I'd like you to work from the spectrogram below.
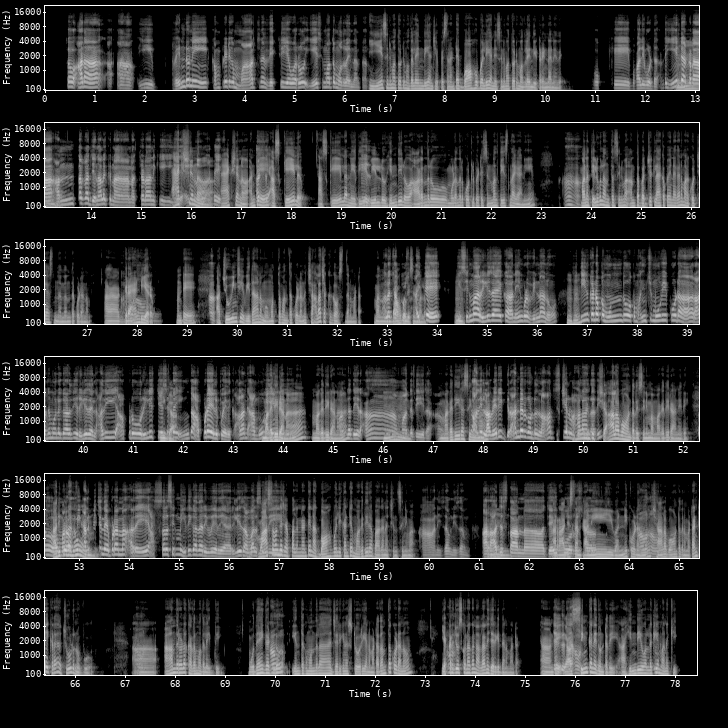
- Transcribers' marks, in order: in English: "సో"; in English: "ట్రెండ్‌ని కంప్లీట్‌గా"; other background noise; in English: "బాలీవుడ్"; in English: "యాక్షన్. యాక్షన్"; in English: "యాక్షన్?"; in English: "స్కేల్"; in English: "స్కేల్"; in English: "బడ్జెట్"; tapping; in English: "గ్రాండియర్"; in English: "సో"; in English: "మూవీ"; in English: "రిలీజ్"; in English: "మూవీ"; in English: "వెరీ గ్రాండర్‌గుంటది. లార్జ్"; in English: "సో"; in English: "స్టోరీ"; in English: "సింక్"
- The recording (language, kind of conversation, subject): Telugu, podcast, బాలీవుడ్ మరియు టాలీవుడ్‌ల పాపులర్ కల్చర్‌లో ఉన్న ప్రధాన తేడాలు ఏమిటి?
